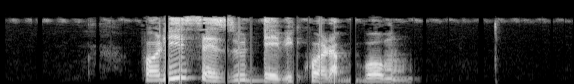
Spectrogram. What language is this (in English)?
Ganda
